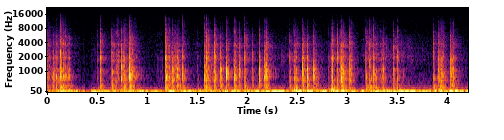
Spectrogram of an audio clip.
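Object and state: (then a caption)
Cardboard tissue box, hollow. Long nails scratch and tap on the side panel of a hollow, printed cardboard tissue box, making dense, dry scratching mixed with quick hollow taps. The taps are low and thumping with a brief papery rustle, and they die away almost instantly.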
